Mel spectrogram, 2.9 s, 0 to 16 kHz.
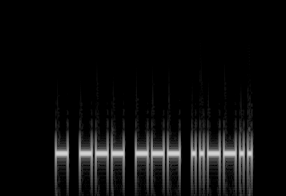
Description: Morse code, heard as a keyed tone, about 32 wpm, 700 Hz. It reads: TOO?
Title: 4x Word-Spacing - Sentences from Top 500 Words - 30wpm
